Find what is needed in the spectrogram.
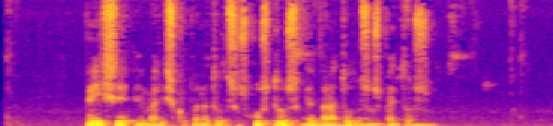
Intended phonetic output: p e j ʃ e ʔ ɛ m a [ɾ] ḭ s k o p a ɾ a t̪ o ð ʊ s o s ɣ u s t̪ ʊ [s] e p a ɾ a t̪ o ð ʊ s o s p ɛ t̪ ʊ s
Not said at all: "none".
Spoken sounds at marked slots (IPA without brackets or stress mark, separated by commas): ɾ, s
